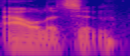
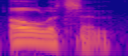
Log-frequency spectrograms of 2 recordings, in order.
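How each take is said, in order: First: It is said the way non-locals say it. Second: It is said the local Sheffield way. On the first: The speaker is not from the town. "I always called it Owlerton" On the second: The speaker is from the town. "it's only people from Sheffield who actually call it Owlerton"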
